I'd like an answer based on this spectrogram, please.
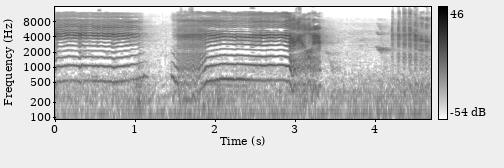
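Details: A pet otter gives an affectionate, attention-seeking cry: two drawn-out, high, strained whines, each about a second long, ending in a brief squeaky chirping burst.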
